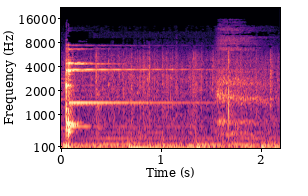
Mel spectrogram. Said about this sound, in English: But if you change your mind, all you have to do is ring this bell.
